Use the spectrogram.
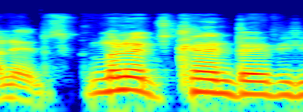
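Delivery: voice dropped way down, very deep.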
